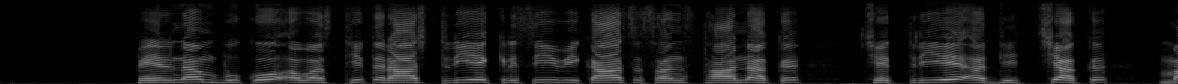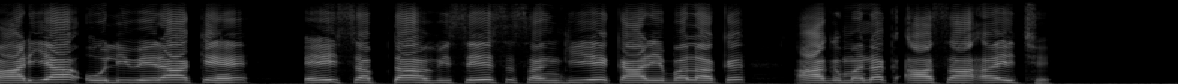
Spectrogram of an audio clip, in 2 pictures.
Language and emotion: Maithili, neutral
